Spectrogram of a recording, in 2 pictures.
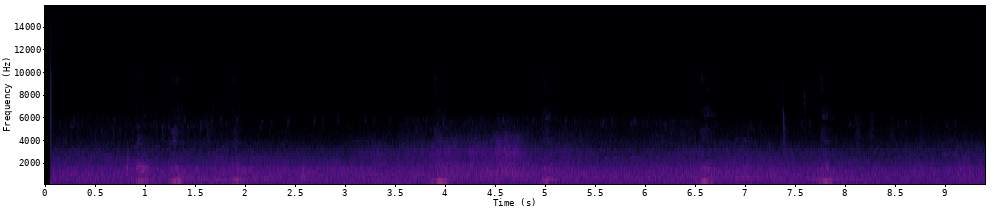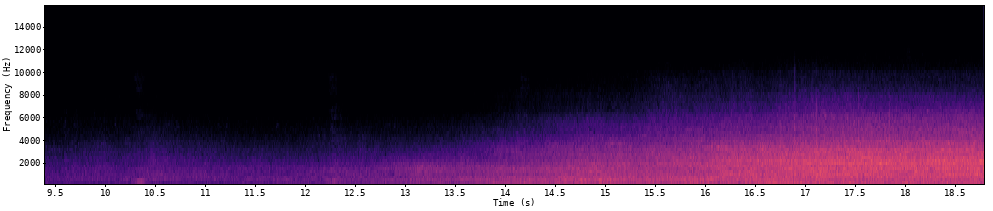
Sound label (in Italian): Treno mono; Eigenmike; A-weighted; Nuova Strada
